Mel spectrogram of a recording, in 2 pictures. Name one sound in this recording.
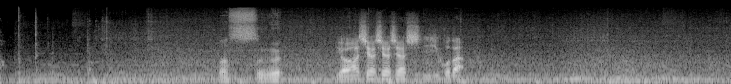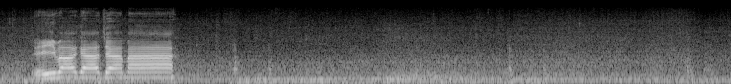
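A truck engine hums steadily.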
